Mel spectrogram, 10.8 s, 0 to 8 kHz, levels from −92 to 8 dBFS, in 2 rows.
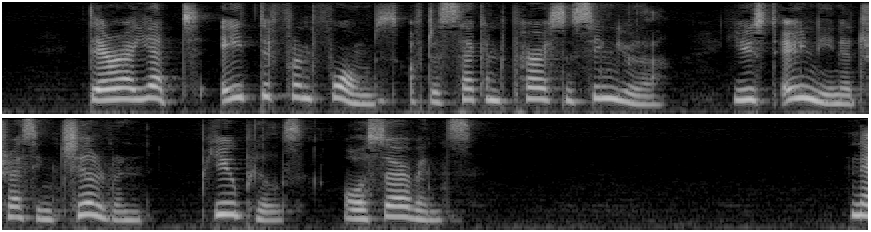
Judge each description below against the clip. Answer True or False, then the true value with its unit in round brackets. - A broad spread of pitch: True (5.9 semitones)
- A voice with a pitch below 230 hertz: False (250 Hz)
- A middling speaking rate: False (105 wpm)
